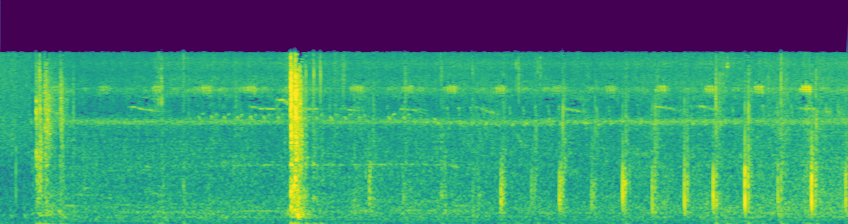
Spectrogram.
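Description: A woman walks outside: a loud thud comes first, then a long run of crisp, evenly spaced footsteps that stays steady in pace and volume to the end.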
